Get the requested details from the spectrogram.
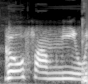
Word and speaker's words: GoFundMe: GoFundMe, exactement.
